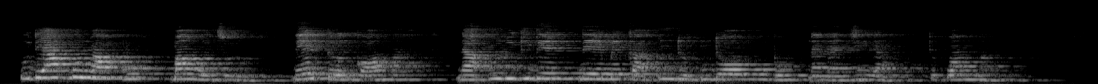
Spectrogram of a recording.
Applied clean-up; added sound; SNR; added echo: none; none; none; reverberation time 1.2 s.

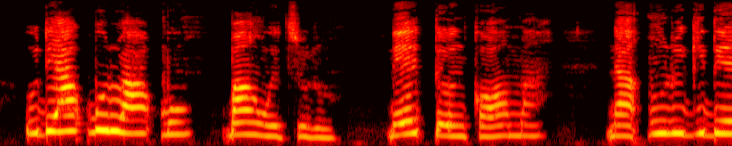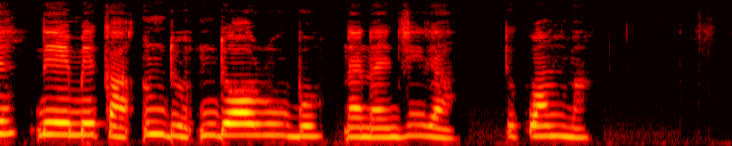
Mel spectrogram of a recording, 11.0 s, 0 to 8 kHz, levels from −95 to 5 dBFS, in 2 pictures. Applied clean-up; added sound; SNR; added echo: none; none; none; none.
